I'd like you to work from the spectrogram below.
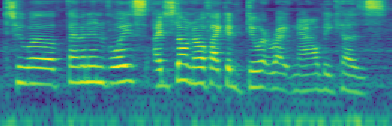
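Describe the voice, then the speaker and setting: A young man streams a game, chatting casually in a high-pitched, slightly mellow voice at a moderate pace, with a faint hiss or hum behind him. His throat sounds dry as he rambles through ideas, full of fillers and restarts, in typical casual gaming-stream chatter.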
